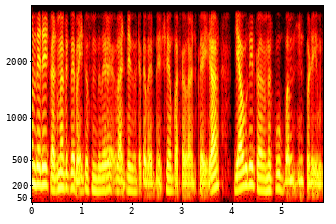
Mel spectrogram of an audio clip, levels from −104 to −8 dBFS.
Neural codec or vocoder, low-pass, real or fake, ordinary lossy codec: autoencoder, 44.1 kHz, a latent of 192 numbers a frame, MeloTTS; 3.6 kHz; fake; none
